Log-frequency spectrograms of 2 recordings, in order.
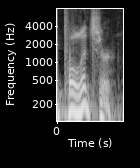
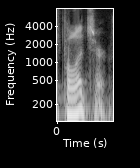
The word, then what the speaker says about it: Pulitzer: It's like Kennedy's in Massachusetts and the Pulitzer it's actually Pulitzer. The official name to pronounce it is Pulitzer.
